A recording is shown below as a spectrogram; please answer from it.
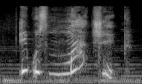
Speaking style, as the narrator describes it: Maggie exclaimed

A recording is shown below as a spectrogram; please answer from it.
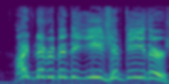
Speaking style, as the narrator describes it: she snapped

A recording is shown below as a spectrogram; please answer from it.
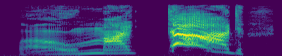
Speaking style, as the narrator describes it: Gary shouted

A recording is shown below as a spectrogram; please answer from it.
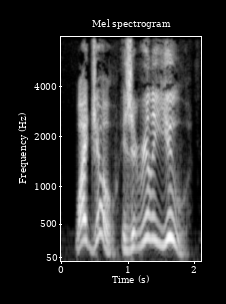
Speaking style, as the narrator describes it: I exclaimed

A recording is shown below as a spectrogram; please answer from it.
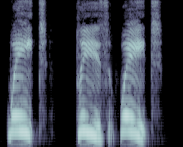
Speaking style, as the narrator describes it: He shouting

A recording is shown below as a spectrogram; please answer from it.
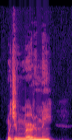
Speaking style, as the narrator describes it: he stammered

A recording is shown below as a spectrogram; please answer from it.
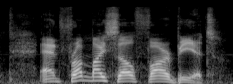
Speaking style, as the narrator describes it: Joe ... triumphantly rescued himself with the words

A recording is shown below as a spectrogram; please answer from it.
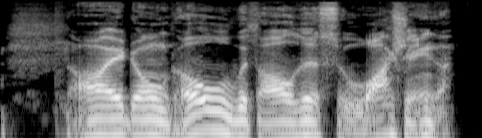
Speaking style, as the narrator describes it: grumbled Eeyore

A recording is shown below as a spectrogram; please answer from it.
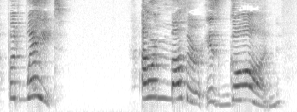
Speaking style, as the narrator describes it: the children cried

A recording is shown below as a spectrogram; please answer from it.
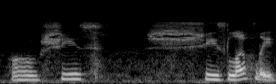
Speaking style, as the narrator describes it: Dan stammered

